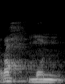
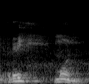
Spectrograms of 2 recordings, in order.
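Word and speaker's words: رِحْم: Tapi kalau dalam kamus Lisanul Arab, itu yang dikenal justru bukan rahmun tapi rihmun, ri dibacanya, silaturrihmi nanti gitu.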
